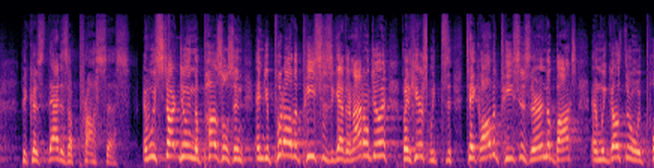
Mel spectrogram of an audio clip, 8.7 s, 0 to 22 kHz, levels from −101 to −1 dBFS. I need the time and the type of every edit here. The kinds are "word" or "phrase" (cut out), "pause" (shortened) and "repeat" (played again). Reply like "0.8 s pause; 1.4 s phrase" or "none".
1.8 s pause; 4.9 s phrase; 5.7 s phrase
